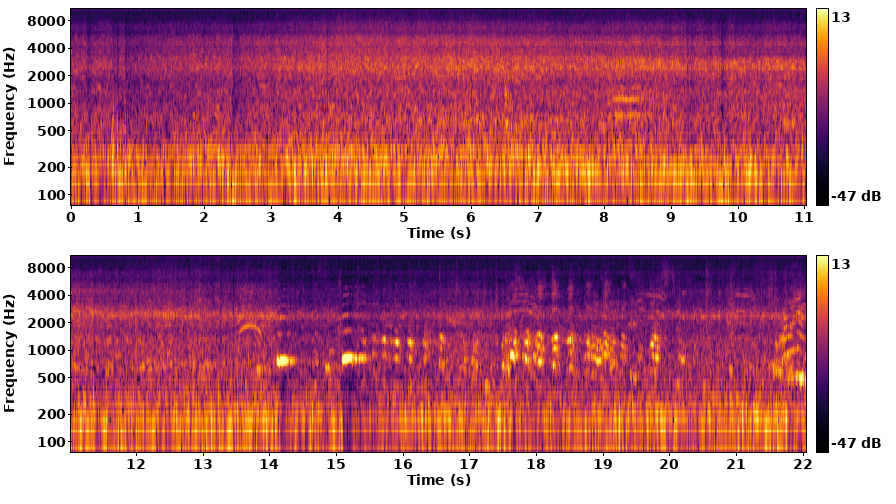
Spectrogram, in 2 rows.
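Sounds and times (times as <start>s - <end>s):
wind noise on microphone: 0.0s - 15.4s
train rumbling: 0.0s - 22.0s.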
